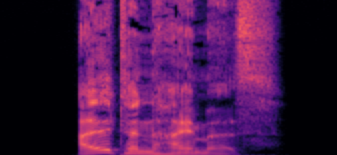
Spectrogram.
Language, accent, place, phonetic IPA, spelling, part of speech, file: German, Germany, Berlin, [ˈaltn̩ˌhaɪ̯məs], Altenheimes, noun, De-Altenheimes.ogg
- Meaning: genitive of Altenheim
